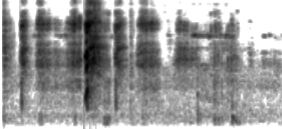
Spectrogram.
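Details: Heidi, a dog, snoring noisily in her sleep: quick, rough, snuffling breaths with a wheezy hiss in a quiet room.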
